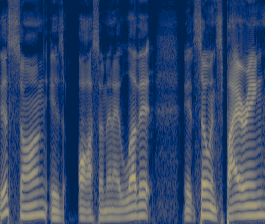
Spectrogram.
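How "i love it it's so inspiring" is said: normal talking voice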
